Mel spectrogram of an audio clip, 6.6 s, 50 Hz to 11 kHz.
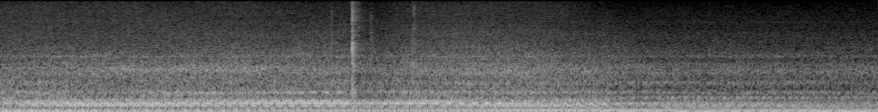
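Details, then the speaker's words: Rebuilt Ford Coyote V8 after a spun rod bearing, first start with new timing chains and no coolant yet: steady even idle, no misses or ticks, about 80 lb oil pressure; healthy. "got about 80 lb oil pressure o she sounds good wasn't missing or anything so I got got the timing chains put in all right"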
